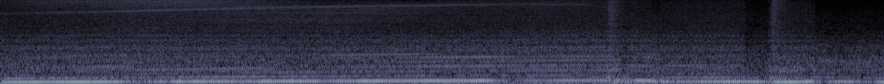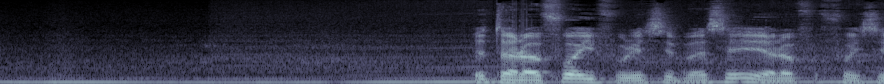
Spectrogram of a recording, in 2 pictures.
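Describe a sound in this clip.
A racing car engine hums and revs, rising and falling in pitch.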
